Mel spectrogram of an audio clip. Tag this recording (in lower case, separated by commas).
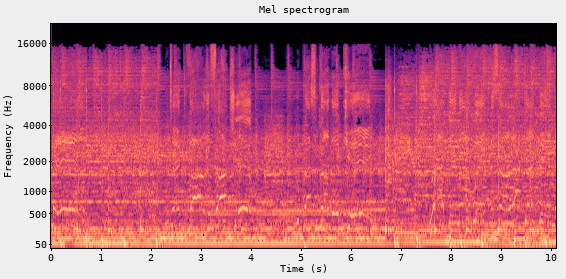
music, punk rock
